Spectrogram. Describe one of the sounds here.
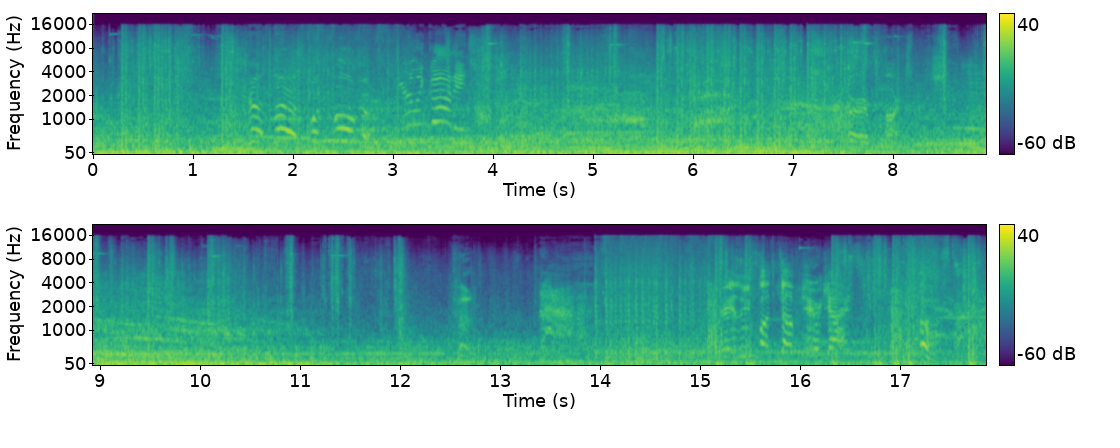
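Gunshots fire rapidly in bursts.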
